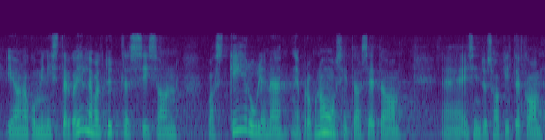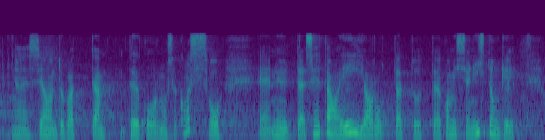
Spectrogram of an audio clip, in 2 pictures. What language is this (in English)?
Estonian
